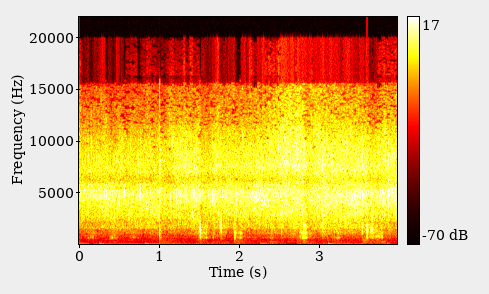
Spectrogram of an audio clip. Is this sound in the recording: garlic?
yes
